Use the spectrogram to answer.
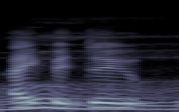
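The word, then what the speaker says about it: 8BitDo: and i've got this 8-bit do arcade stick pronounce that name why because i found out that's how you're supposed to pronounce it research lewis research i've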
